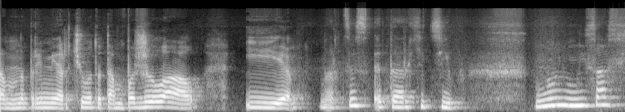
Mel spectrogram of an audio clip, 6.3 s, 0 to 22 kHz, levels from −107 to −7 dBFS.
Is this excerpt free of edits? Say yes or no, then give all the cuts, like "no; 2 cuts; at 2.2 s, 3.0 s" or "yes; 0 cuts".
no; 1 cut; at 3.1 s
